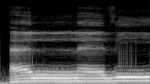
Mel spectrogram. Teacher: panjang panjang sampai empat atau lima harakat ya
